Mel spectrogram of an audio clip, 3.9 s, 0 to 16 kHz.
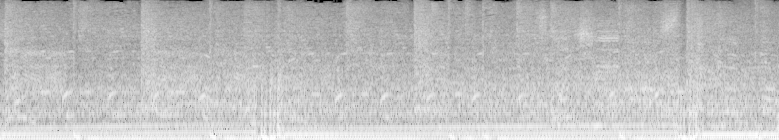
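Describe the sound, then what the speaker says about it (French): A Mercedes-AMG A45 launches hard under launch control in Sport Plus mode, its engine roaring loudly through rapid upshifts with brief pauses between gears as the revs climb again after each change, close and continuous throughout. "avec une A45 AMG, il y a un truc que j'ai toujours voulu tester, le Launch Control"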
